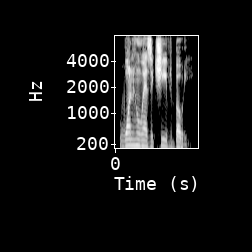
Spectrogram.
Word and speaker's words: Bodhi: He was Siddhartha, sat in the fig tree, and achieved Bodhi, so then he became Buddha. So that's why it's the silent H, BODHI.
